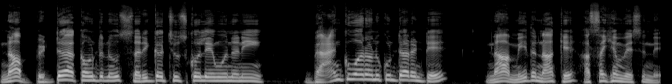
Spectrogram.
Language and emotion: Telugu, disgusted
